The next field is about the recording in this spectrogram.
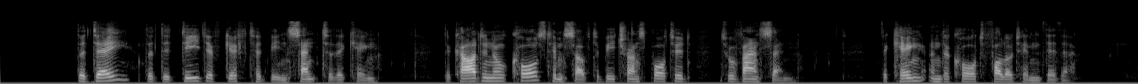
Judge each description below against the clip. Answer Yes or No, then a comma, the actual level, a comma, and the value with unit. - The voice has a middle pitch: No, low, 130 Hz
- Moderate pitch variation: Yes, average, 4.2 semitones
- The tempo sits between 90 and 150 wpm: No, average, 160 wpm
